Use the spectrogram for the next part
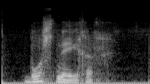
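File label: "bosneger", Dutch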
